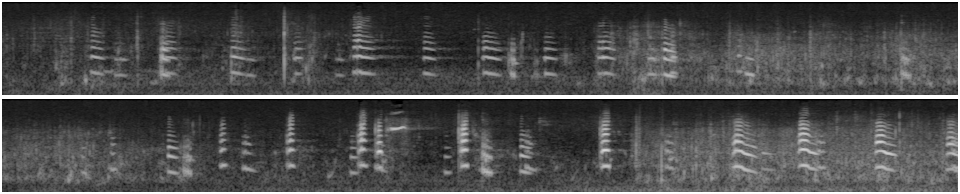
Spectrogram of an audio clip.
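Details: Coot calling in a natural wetland: rapid series of short, nasal, honk-like notes at an uneven pace, with a denser chorus of overlapping calls in the middle and near the end.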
